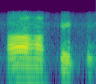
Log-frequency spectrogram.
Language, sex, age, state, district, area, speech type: Odia, male, 45-60, Odisha, Sundergarh, rural, conversation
